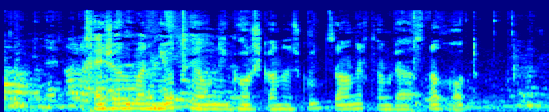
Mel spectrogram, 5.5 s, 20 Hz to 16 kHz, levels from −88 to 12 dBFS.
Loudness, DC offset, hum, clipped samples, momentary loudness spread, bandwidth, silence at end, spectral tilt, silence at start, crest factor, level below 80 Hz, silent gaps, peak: -27 LUFS; under 0.1%; none; under 0.1%; 14 LU; 11.5 kHz; 0 s; -5 dB/octave; 0.05 s; 20 dB; -52 dBFS; none; -8 dBFS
